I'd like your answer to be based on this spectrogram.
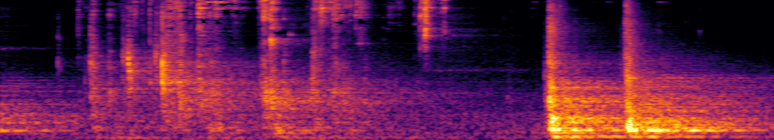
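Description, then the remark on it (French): Keys on a ring, including a homemade master key, jangle in several bright, metallic bursts, with a louder shake near the end, with no one talking. “La clé Alors c'est un passe qu'on s'est fait nous-mêmes.”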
